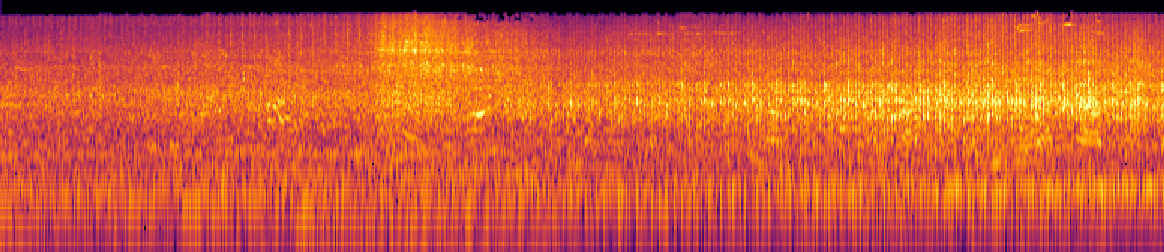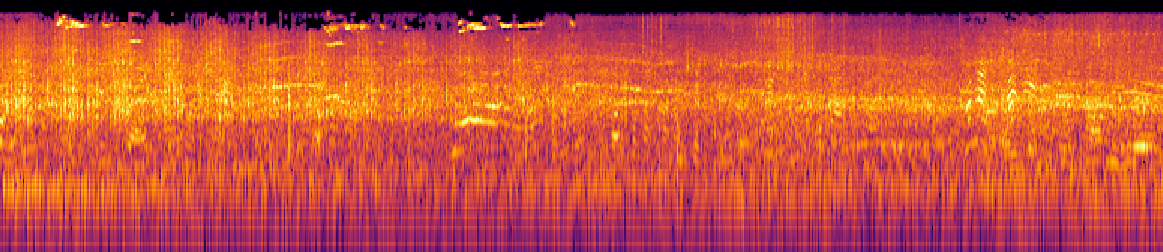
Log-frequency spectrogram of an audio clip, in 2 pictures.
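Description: Engines of vintage fire engines and a double-decker bus running as they drive slowly past, with people chattering around them. The engine sound builds to its loudest about halfway through.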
